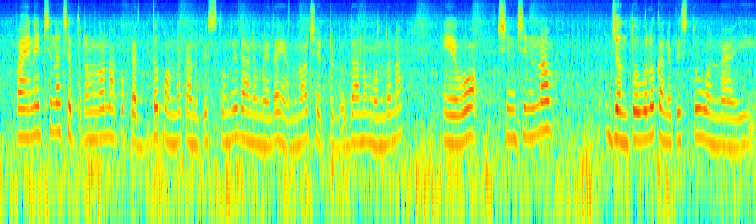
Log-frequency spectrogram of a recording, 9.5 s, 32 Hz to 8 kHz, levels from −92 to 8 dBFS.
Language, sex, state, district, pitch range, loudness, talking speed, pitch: Telugu, female, Andhra Pradesh, Visakhapatnam, 235-275 Hz, -21 LUFS, 115 wpm, 260 Hz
